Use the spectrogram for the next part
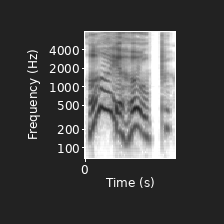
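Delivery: high, loud stately matron command; Mrs Wilfer's order. Acted. Stately mother orders the servant onward, imperious. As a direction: proclaim it like a grand lady. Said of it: "said the impressive lady".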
